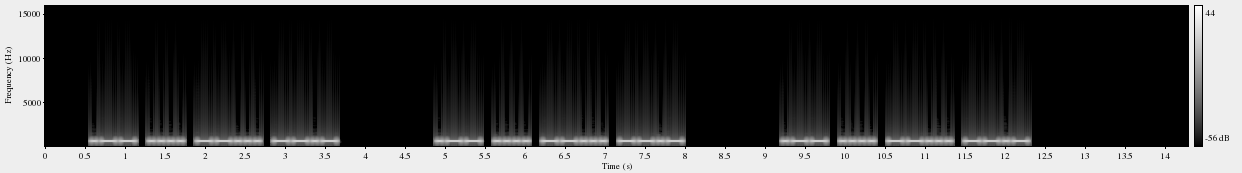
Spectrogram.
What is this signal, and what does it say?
Morse code, heard as a keyed tone, about 20 wpm, 700 Hz. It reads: WH7Q WH7Q WH7Q
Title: USA Call Signs - 4 Characters - Repeated 3x - 20wpm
